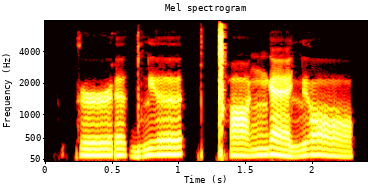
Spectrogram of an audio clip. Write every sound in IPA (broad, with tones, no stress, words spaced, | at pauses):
kə˞˧ɾə˥˩ɡlʲə˥ | ǀʰɑ˧ŋæ˥˩lʲɔ˥˩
